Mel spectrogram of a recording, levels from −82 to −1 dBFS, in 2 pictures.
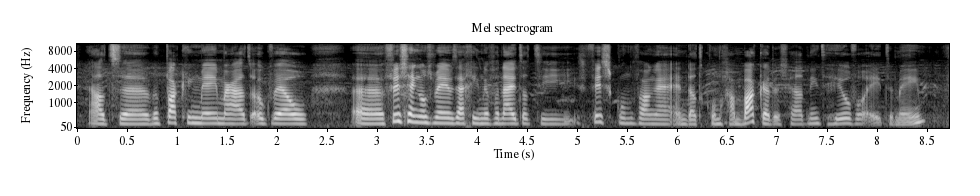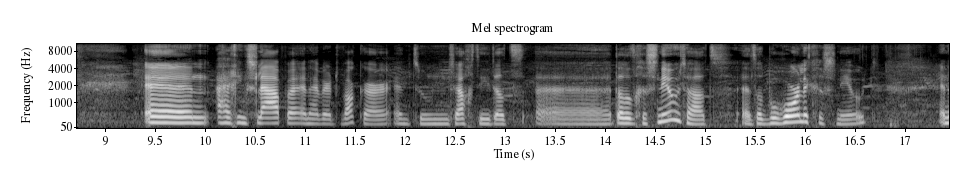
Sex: female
